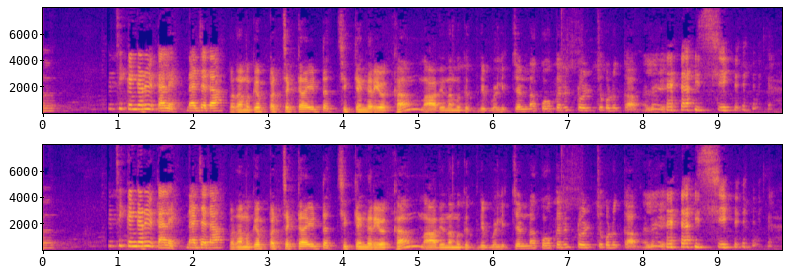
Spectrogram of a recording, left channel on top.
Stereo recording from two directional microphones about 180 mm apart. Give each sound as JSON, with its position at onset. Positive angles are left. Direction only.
{"t": 0.9, "sound": "a woman's voice", "side_deg": -60}
{"t": 2.4, "sound": "speech", "side_deg": -20}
